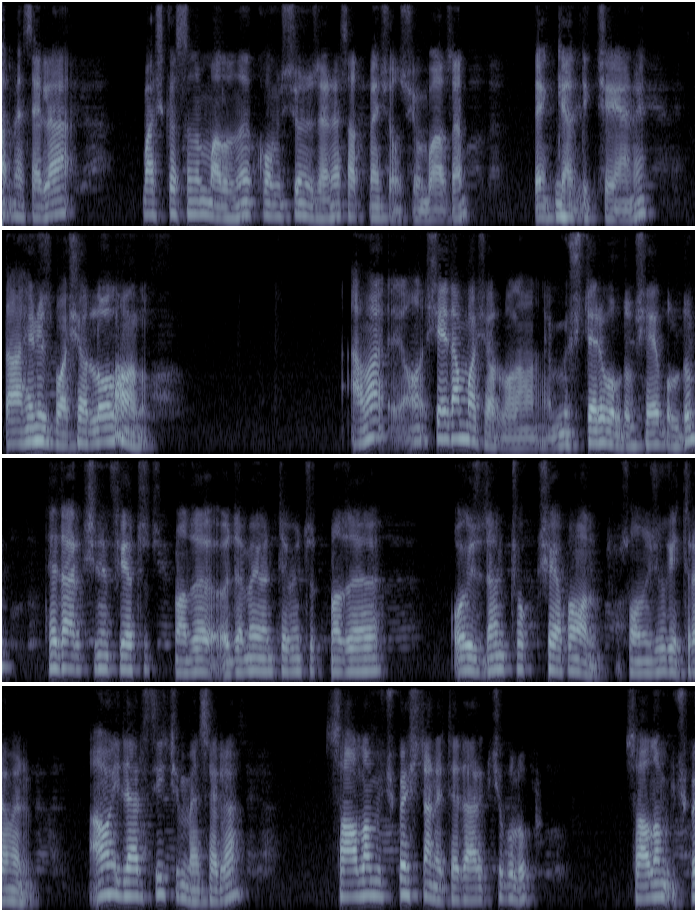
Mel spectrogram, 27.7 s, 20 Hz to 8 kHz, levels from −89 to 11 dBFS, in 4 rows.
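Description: A speech recording carrying echo with no canceller throughout: a faint copy, about 28 dB down, trails each phrase by around 400 ms, showing as ghost syllables on the waveform, while the spectrogram stops at 8 kHz.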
